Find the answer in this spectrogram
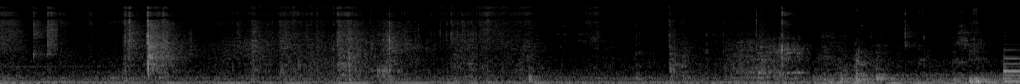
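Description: Cardboard box being opened and a lamp unpacked from its foam packing: scattered rustles, scrapes and soft knocks of cardboard and foam being handled.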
